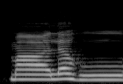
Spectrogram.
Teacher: لَهُ ماں پہ الف مدہ دو حرکت کھینچ کے پڑھیں گے، ہو پہ الٹا پیش دو حرکت کھینچ کے پڑھیں گے،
